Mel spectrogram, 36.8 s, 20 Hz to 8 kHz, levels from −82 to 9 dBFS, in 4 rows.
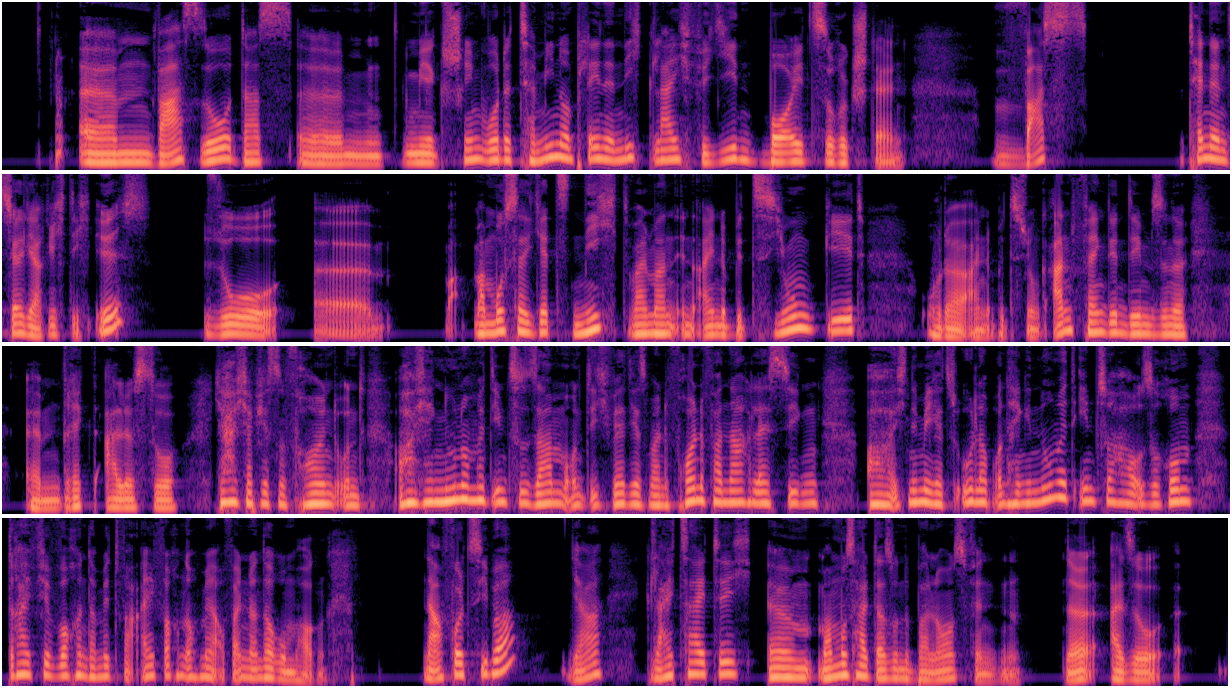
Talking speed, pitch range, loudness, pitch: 175 wpm, 115-150 Hz, -16 LUFS, 125 Hz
